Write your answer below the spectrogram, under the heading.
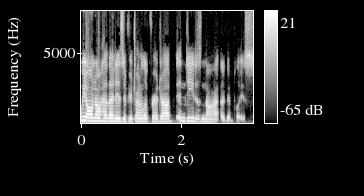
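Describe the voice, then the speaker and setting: Dry, close sound with no echo carries a woman's voice. She is fairly high-pitched and speaks at a moderate pace. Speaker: vlogger. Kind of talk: casual vlog. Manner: halting.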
